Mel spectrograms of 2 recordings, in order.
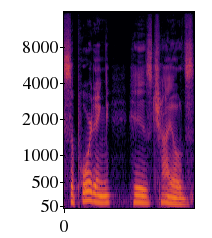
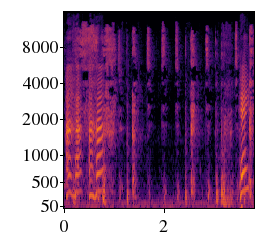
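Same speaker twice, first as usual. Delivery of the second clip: put-on very high, cute little girl voice. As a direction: squeak it like a little kid. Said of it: "she's like".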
